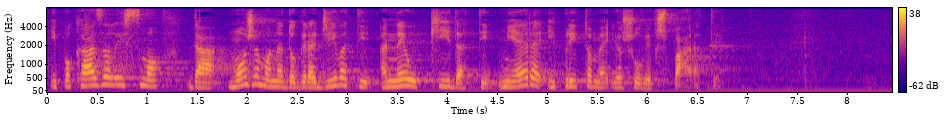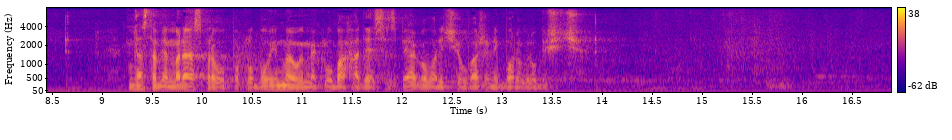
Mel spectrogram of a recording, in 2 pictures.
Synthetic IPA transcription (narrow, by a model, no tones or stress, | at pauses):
ipo̞kaːzalismo̞ | d̪amo̞ʒe̞mo̞nad̪o̞ɡɾad͡ʑiːʋat̪iane̞ukʰiːd̪at̪imjeɾe̞ʔipɾit̪o̞me̞jo̞ʃuʋje̞kʃpa̰ːɾa̰t̪i | nast̪aʋʎʲamoɾaːspɾaʋupo̞klˠuboʋimauime̞klˠuːbaxaːd̪eesezbeaɡo̞ʋoɾit͡ɕeuʋaːʒe̞nibo̞ɾoɡɾubiʃi̥t͡ɕ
